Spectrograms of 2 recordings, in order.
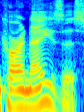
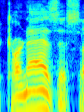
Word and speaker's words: Karnazes: things well we've interviewed Dean Karnazes or Carr Nasus I think is the proper way to say his name and we're going to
